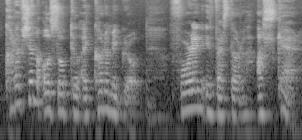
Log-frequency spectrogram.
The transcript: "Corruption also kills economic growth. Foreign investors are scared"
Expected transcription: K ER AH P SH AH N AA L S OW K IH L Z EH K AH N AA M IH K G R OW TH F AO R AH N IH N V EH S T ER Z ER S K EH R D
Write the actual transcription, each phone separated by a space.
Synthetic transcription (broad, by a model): K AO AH P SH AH N AA L S OW K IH L EH K AH N AA M IH K G R OW T F AO R AH N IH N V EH S T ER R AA S K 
